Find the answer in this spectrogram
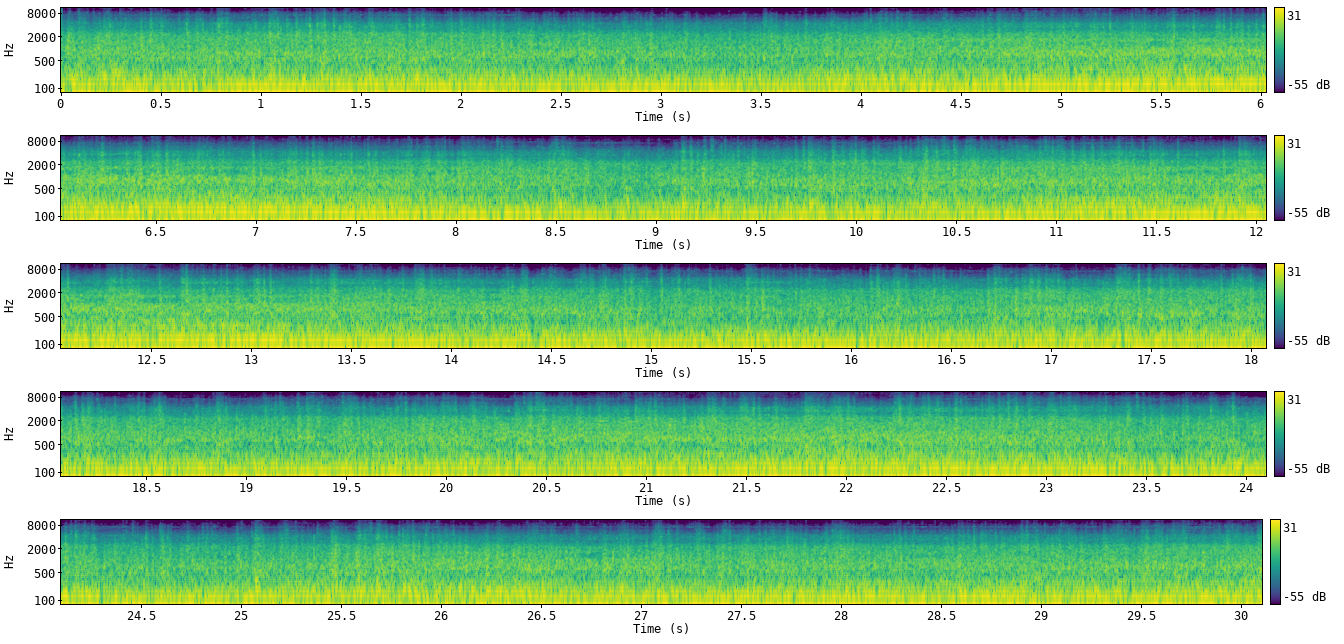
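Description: Timberhawk wooden roller coaster train running along its wooden track: a loud, continuous low rumble with fine rattling clatter of the wheels on the track, swelling a few times as the train goes on.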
